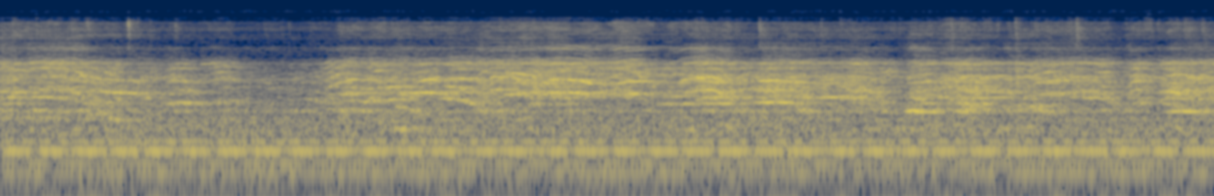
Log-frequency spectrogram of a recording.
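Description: A Mid South wrestling crowd cheers and calls out for Junkyard Dog and Mr. Olympia during a tag match against Ted Dibiase and Matt Borne, a steady roar of voices and shouts lasting throughout, mixed under a commentator talking.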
